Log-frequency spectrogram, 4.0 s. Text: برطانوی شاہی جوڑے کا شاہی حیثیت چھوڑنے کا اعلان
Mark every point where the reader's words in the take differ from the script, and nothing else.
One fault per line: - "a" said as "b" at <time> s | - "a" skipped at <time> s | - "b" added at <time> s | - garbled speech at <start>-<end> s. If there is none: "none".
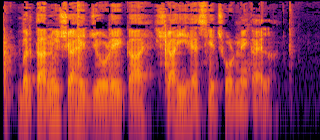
none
